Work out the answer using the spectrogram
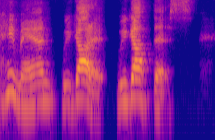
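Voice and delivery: put-on gruff tough-guy voice. Describing a kind of confidence he doesn't mean, put-on gruff tough-guy voice. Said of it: "affecting a deliberately gruff vocal tone".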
